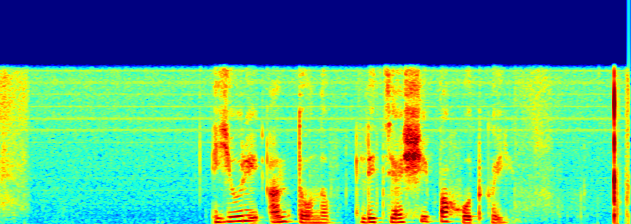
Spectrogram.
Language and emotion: Russian, neutral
